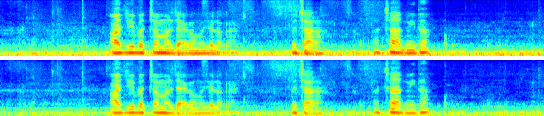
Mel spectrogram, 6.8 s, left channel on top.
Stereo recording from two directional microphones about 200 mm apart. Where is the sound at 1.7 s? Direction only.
Centre (ahead or behind).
